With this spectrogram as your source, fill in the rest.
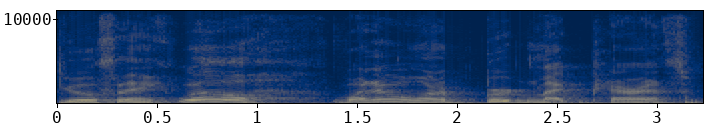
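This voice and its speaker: A man's voice, with ordinary pitch variation, is heard against noticeable noise behind him. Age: old. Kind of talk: casual talk to camera.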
